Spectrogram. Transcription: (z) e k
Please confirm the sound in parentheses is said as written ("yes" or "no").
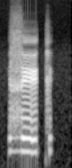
yes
